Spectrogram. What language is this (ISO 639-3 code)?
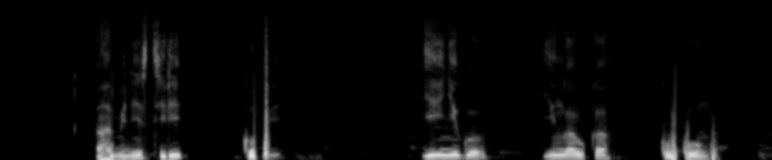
kin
